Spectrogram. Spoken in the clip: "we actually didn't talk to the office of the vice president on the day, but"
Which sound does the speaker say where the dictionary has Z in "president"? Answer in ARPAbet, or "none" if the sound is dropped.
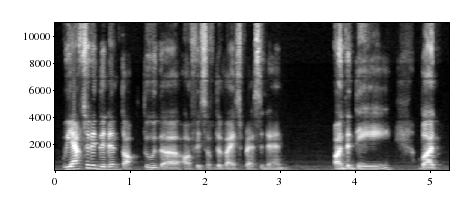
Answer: S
